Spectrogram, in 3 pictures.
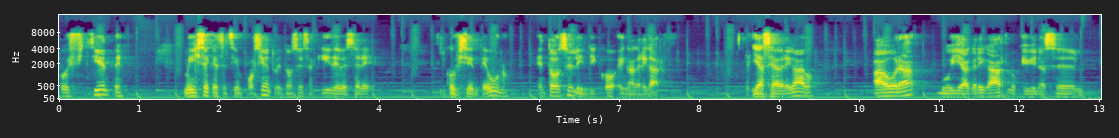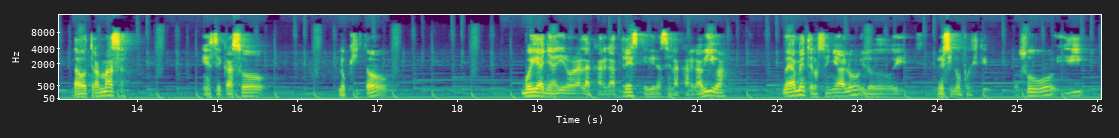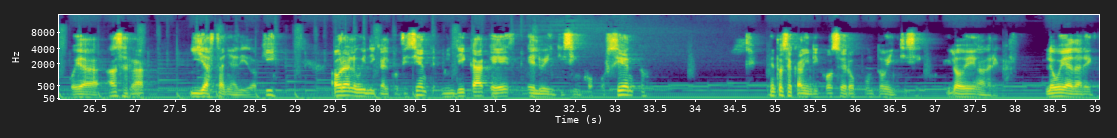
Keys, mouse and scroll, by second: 0.3 ctrl+click, 10.6 click, 12.7 click, 12.9 click, 14.7 click, 16.4 click, 17.6 BackSpace, 20.3 click, 24.4 click, 26.7 click, 33.2 click, 34.7 BackSpace, 35.7 KP_0, 35.9 KP_0, 36.2 KP_1, 37.9 click.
